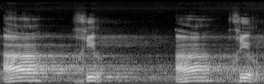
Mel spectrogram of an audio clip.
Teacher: ketika waqaf di akhir jangan sampai khinya dipanjangkan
